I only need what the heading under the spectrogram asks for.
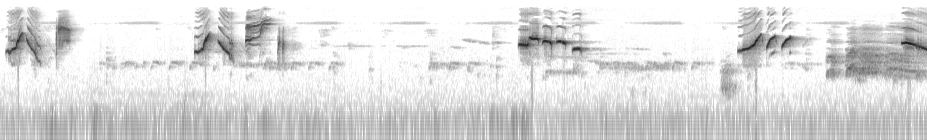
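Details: Orange-sided thrush delivering steady, clear ngeplong song: separate loud phrases of sharp rising and falling whistles every few seconds, each followed by silence, ending with a buzzier phrase over a soft murmur.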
